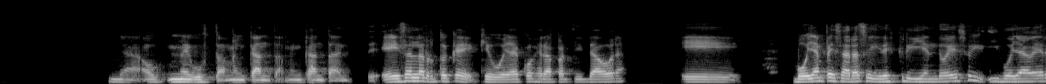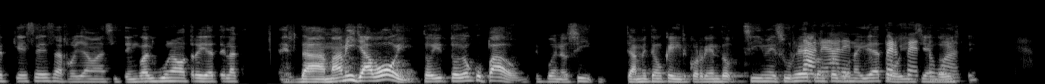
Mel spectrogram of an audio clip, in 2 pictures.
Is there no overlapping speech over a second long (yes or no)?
no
